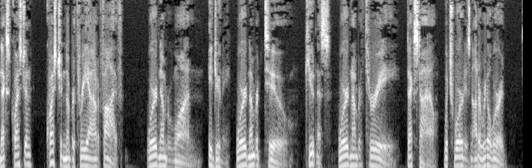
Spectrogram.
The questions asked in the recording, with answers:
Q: Which word is not a real word?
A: Lie was word number 1.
